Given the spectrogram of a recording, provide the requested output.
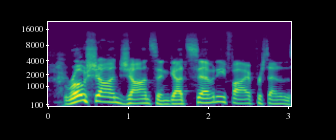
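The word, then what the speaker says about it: Roschon: backfield for the Bears ran Johnson got why did I pronounce it like that ran rashan Roshan Johnson got 75% of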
